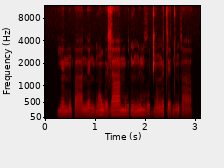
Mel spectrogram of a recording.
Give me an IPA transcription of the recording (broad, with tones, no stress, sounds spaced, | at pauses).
j ɛ̃˧ m ũ˨ p aː˨ n ɛ˨ n b ɔ̃˧ w ə˨ z aː˦ m u˧ ɗ ĩ˧ ŋ ɨ˦ m ɣ o˨ d͡ʒ ɔ̃˧ ŋ ə˦ t ɛ˨ d ũ˨ ɡ aː˨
